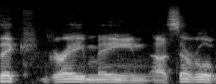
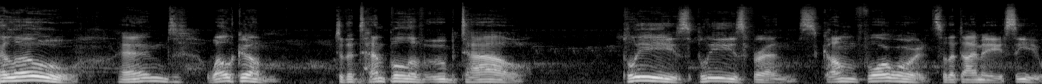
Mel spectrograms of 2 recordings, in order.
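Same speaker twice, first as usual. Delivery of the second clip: stately, grand ceremonial delivery; 2 semitones higher than usual. Narrating a scene, voicing the greeting from the back of the chamber, booming voice. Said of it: "you hear a booming voice".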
